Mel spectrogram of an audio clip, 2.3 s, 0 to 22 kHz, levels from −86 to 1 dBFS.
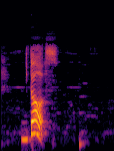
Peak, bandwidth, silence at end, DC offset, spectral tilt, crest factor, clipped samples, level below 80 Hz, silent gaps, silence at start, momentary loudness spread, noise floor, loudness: -2 dBFS; 9 kHz; 0.65 s; under 0.1%; -2.5 dB/octave; 20 dB; under 0.1%; -74 dBFS; none; 0.45 s; 19 LU; -65 dBFS; -16 LUFS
